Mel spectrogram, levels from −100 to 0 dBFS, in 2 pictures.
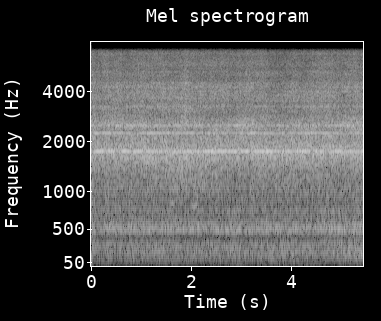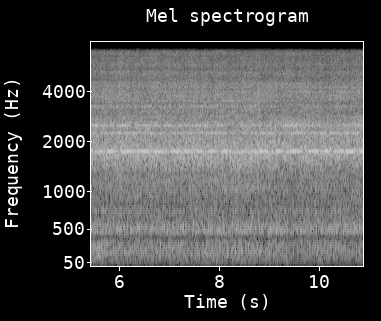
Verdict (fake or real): real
